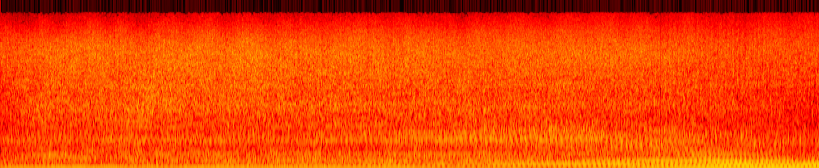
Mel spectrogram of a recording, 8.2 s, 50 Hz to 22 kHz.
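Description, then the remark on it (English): A white and orange Cessna 310C propeller plane's engine drones steadily and loudly as it takes off, its low harmonic hum holding constant with a broad roar of air over the top, and no voices. “4 minutes later, he lifted off.”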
